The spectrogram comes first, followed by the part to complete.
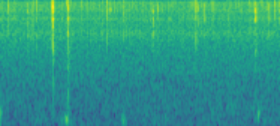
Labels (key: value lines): label: ambient
recorder: HydroMoth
